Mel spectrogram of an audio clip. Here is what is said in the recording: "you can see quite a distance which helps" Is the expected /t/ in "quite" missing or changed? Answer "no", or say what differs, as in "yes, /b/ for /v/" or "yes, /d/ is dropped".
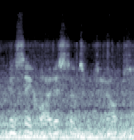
yes, /t/ is dropped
